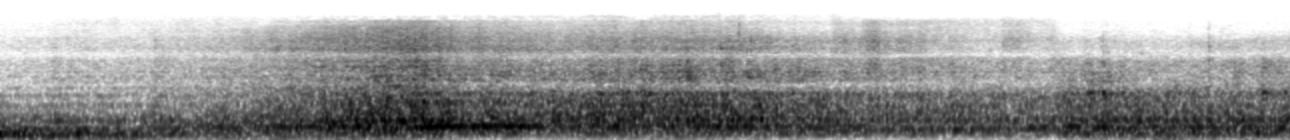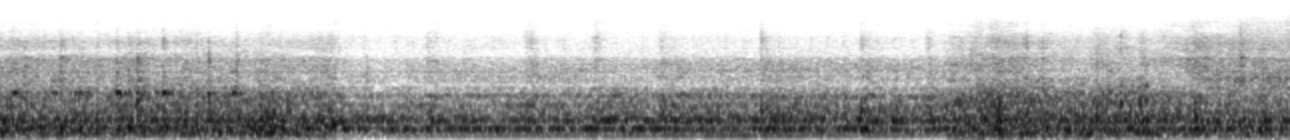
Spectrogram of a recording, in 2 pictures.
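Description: Film soundtrack with no dialogue: held drone notes of the orchestral score over continuous rumbling vehicle noise and clatter.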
